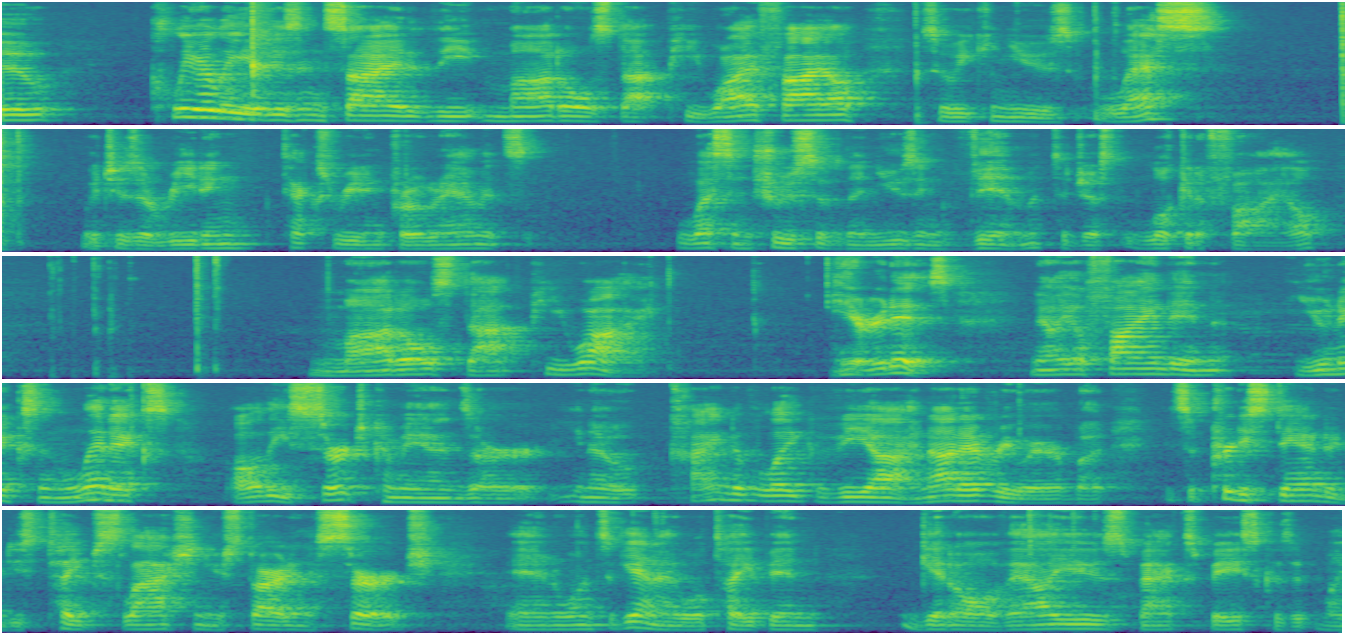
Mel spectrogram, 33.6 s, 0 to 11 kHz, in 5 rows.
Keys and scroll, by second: 4.6 l, 4.9 e, 6.7 space, 13.5-14.5 typing, 16.7 Return, 25.1 /, 30.0 super+v, 32.0 BackSpace.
